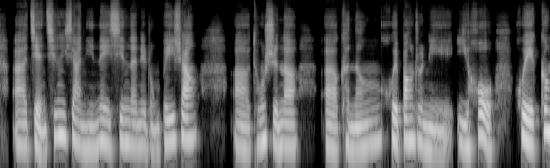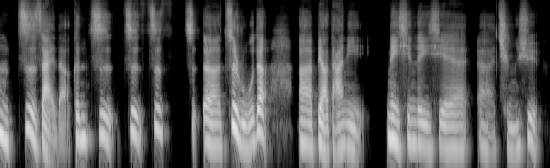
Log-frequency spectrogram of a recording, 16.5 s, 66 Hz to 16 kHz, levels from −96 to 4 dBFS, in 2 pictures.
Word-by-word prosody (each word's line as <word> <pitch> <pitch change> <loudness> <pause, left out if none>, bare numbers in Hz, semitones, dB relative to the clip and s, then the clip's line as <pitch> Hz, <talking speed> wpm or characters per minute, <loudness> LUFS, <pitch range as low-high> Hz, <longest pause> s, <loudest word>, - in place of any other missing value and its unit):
呃， 140 -1 -2
减 135 -4 +1
轻 195 - +1
一 - - +2
下 175 -4 -2
你 130 -1 -3
内 155 +1 -2
心 155 +3 -1
的 145 -1 -3
那 140 0 -4
种 120 -2 -7
悲 160 +6 0
伤。 175 +1 +2 0.5
啊， 130 -3 -3
同 150 +6 -2
时 175 -4 0
呢， 140 0 0 0.4
呃， 135 -3 0
可 145 +3 -5
能 135 +5 -1
会 170 -1 +1
帮 170 +2 +1
助 165 -2 -3
你 120 -4 -3
以 145 -4 -2
后 135 -3 +1 0.3
会 165 -6 +4
更 170 +1 +3
自 220 -9 +3
在 - - +3
地、 - - -8
更 175 -2 +2
自 170 -2 -1
自 210 -4 +1
自 225 +1 -2 0.2
自 - - -3
呃， 140 -4 +3
自 140 - +5
如 145 -5 +3
地， 215 +2 +6 0.4
呃， 150 -3 +2
表 140 -3 +4
达 130 +3 0
你 140 -4 -4 0.3
内 180 -4 +5
心 155 +3 -1
的 150 - 0
一 140 -2 0
些， 130 -1 -3
呃， 135 -2 -9
情 130 -2 -3
绪。 140 0 -4
145 Hz, 190 characters per minute, -22 LUFS, 135-170 Hz, 0.5 s, 地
